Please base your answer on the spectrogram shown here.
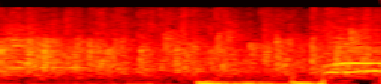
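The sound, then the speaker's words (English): Audience applause at a reading, greeting a performer leaving the stage: a steady, dense wash of many hands clapping that holds at a fairly even loudness throughout, swelling slightly toward the end. “Give her a hand.”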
